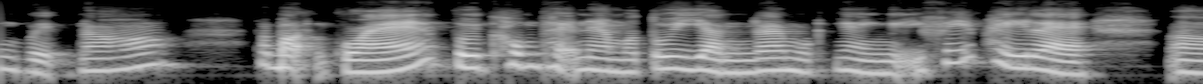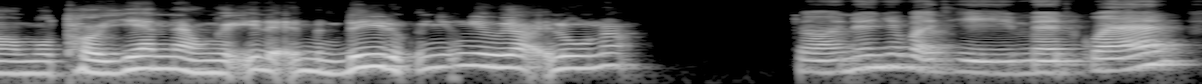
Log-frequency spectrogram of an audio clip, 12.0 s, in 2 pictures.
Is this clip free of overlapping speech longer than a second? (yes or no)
yes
